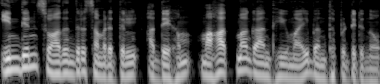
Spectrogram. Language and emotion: Malayalam, neutral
